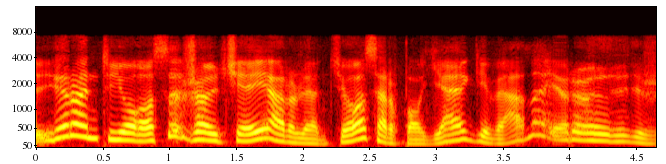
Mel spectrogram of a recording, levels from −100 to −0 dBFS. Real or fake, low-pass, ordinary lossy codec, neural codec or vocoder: fake; 7.2 kHz; MP3, 96 kbps; codec, 16 kHz, 0.8 kbps, ZipCodec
